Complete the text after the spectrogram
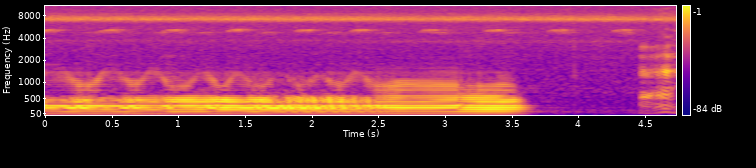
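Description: A tuba plays a low, sustained melody up close.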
